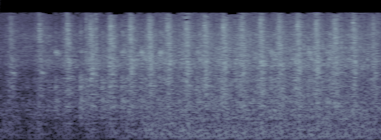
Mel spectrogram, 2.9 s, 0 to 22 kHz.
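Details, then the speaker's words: 1968 Chevy Caprice V8, sitting 18 years, auction revival: lumpy uneven chuffing at ~3-4 beats/s, stumbling under load, still missing but less; owner says it pops lean as it runs out of gas, needs heat cycles to seat rings. "still missing though oh not as much that's lean when uh start to run out of gas you go a little bit lean and you pop there a little bit"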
